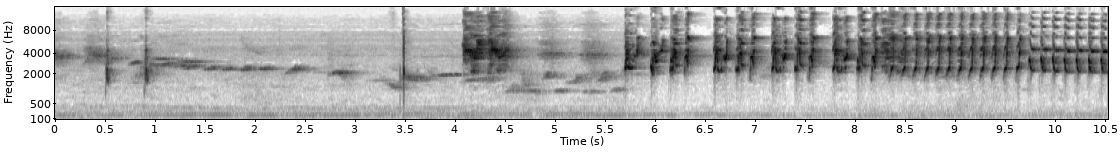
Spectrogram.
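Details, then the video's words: Long-tailed shrike masteran with imitations of cililin, fighting sparrow, lovebird, tengkek and kapas tembak; opens with soft scattered whistles and a lone click, then louder buzzy bursts build into a steady, rapid train of sharp repeated chips. "MASTERAN CENDET ISIAN CILILIN, GREJA TARUNG, LOVE BIRD, TENGKEK, KAPAS TEMBAK"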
